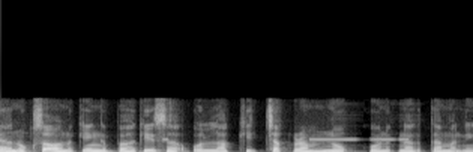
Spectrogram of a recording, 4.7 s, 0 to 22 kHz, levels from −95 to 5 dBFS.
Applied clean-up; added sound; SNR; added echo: neural mask model RNNoise.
